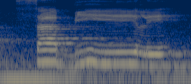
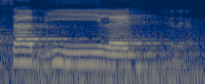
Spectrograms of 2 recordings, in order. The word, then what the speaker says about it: sabili: Seharusnya dibaca sabili, kan sempurna. Sabili, itu kan? Tetapi sebagian orang ada yang kadang sulit membunyikan huruf I, malah kepada huruf E. Menjadi apa? Sabile.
